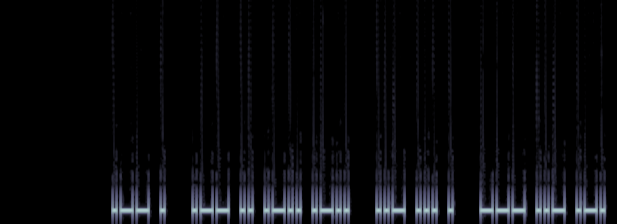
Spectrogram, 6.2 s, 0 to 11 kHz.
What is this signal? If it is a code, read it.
Morse code, heard as a keyed tone, about 30 wpm, 700 Hz. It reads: WE WILL USE OUR
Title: Sentences from Top 1100 Words 30wpm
